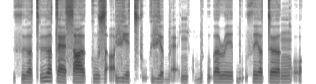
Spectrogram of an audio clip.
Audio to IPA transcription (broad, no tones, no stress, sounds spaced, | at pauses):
θ ʉ ɐ̯ tʼ ʉ ɐ̯ t æ s ɑ ɐ̯ k u z ɑ̰ vʲ e t͡sʼ ṵ vʲ œ b æ̰ ɲ ɑ̰ b | ṵ ɐ̯ ɹ e ɓ ṵ θ e ɐ̯ t œ ɐ̯ ŋ͡m ɔ̰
